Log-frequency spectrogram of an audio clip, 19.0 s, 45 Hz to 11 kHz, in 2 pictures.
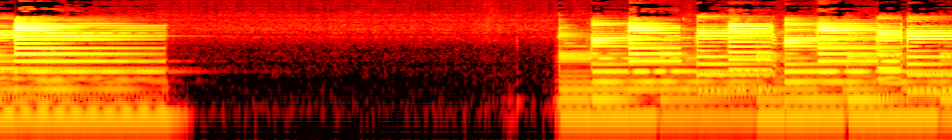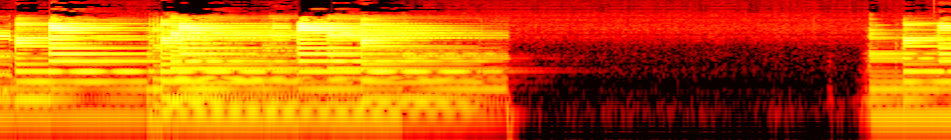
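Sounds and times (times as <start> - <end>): electric guitar with chorus effect: 0.0 - 2.1, 5.0 - 15.2, 17.6 - 19.0.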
